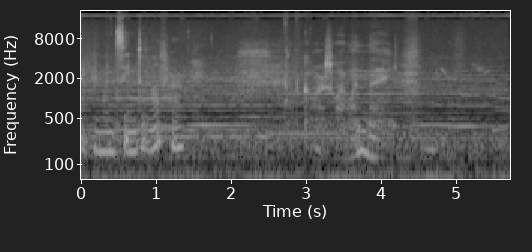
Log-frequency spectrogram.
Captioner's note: none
